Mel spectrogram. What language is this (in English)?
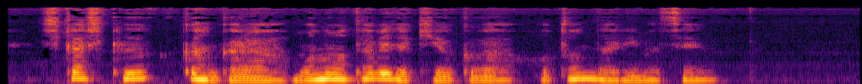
Japanese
